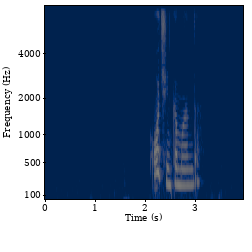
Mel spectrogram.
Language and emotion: Russian, neutral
